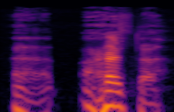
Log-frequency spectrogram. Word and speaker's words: Huerta: Huerta is the proper pronunciation.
